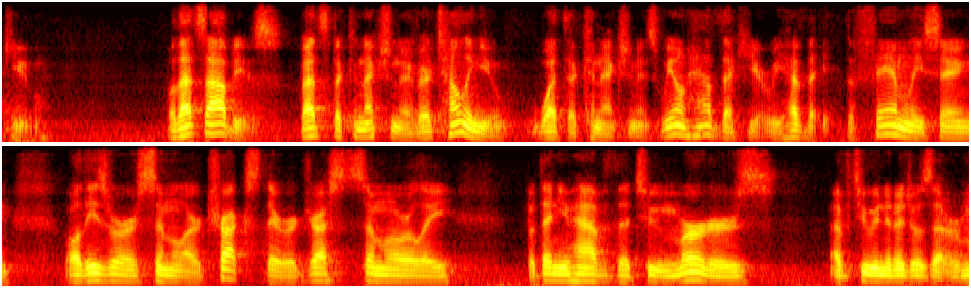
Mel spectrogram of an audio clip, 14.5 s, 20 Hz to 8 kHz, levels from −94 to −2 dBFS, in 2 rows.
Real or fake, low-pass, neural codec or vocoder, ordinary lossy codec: fake; 7.2 kHz; codec, 24 kHz, 0.5 kbps, DualCodec; Opus, 32 kbps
